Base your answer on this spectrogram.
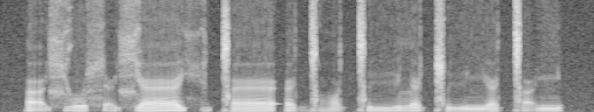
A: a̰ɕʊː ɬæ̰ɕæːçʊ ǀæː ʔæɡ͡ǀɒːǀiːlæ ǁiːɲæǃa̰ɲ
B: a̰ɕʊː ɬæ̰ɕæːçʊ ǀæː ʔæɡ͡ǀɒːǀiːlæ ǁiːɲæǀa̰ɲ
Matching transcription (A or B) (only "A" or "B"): B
